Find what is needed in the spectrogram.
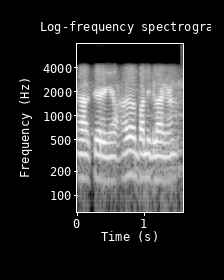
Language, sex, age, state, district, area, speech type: Tamil, male, 60+, Tamil Nadu, Madurai, rural, conversation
